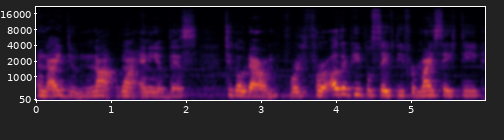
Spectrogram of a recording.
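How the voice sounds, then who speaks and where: A woman's voice: medium pitch, normal speed, darkish tone, low-quality recording. A woman on a phone live stream, venting and defending herself to her viewers in a casual, heated way.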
